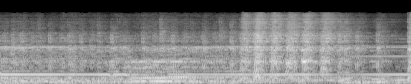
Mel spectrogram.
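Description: Live heavy metal band closing a song: a distorted electric guitar chord held and ringing, with a quick run of drum and cymbal hits about two and a half seconds in.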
